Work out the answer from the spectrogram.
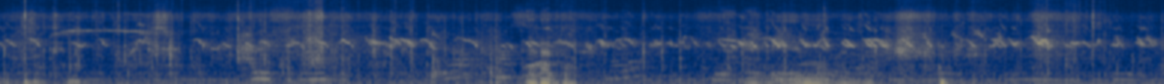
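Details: Steady stream of short, high chicken chirps tumbling one after another, with occasional soft low clucks and faint background noise.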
